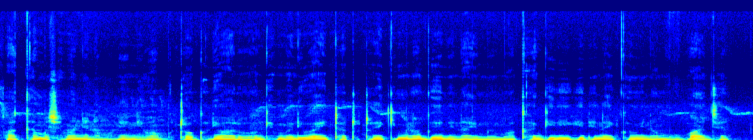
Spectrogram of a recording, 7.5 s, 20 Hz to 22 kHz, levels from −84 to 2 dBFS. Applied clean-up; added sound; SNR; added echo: none; none; none; none.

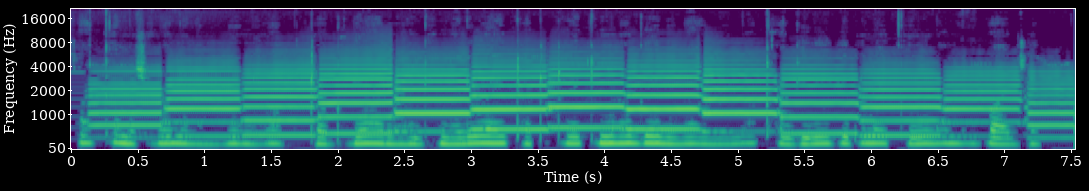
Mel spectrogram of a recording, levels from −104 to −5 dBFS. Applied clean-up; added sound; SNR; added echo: classical method spectral subtraction.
